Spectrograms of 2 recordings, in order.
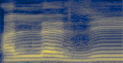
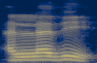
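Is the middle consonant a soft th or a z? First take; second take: z; soft th. First: The middle consonant is a buzzing z sound. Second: The middle consonant is a soft th sound. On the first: The speaker calls it wrong. "அல்ல ஜி அப்படின்னு உச்சரிக்க எவ்வளோ கேட்பீங்க" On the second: The speaker calls it right. "அது வந்து சாஃப்டா வரணும் அல்லதி சாஃப்ட்"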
